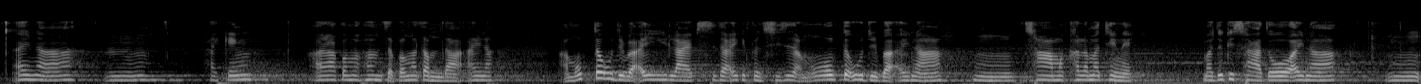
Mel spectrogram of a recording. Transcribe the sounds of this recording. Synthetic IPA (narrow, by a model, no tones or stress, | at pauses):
ɐ̰jnɐ | hajkiŋ | ɐɾapɐmɐpʰɐmzɐpːɐmɐtɐmdɐʔɐ̰jnɐ | ɐ̰muk̚tɐudɾibɐ̰ʔɐjɡilajpʰsidɐːjɡipunsisidɐːmuk̚tɐudɾibɐʔɐjnɐ | sʰamɐkʰɐlɐmɐtʰeŋne | mɐduɡisadɔɐjnɐ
